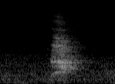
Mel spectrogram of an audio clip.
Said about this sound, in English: And my doggy is barking.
